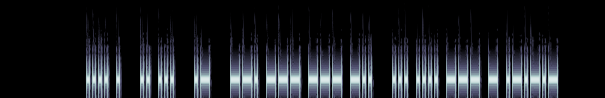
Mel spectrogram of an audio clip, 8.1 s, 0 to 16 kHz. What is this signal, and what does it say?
Morse code, heard as a keyed tone, about 30 wpm, 700 Hz. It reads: HE IS A GOOD SHOT.
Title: Sentences from Top 1100 Words 30wpm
